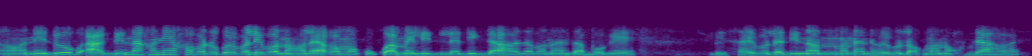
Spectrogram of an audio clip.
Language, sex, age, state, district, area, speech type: Assamese, female, 45-60, Assam, Sivasagar, rural, conversation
